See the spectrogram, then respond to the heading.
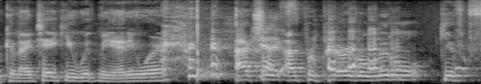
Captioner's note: chuckles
